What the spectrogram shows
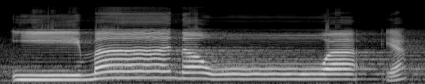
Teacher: Cara bacanya didengungkan. Jadi tanwinnya dimasukkan ke dalam waw dengan cara ditekan sambil ditahan sehingga terbentuk suara yang mendengung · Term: idgham bi gunnah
